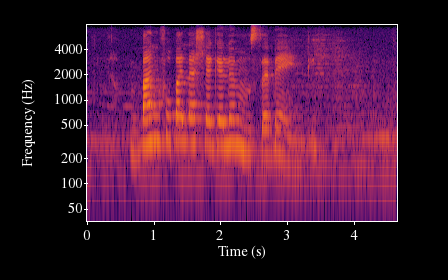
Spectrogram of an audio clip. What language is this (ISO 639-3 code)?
ssw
